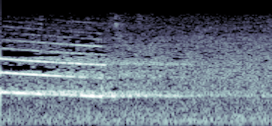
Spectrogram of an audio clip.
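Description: Emergency vehicle siren: one slow, falling wail that fades out near the end.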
